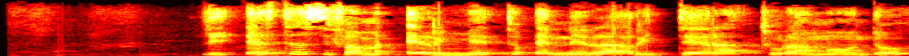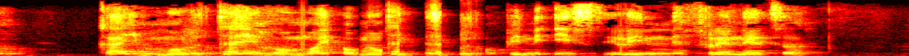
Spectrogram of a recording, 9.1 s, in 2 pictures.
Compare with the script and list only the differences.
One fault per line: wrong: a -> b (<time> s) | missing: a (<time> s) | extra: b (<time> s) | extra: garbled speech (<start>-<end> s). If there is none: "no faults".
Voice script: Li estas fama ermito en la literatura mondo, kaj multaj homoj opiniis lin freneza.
extra: garbled speech (6.3-7.0 s)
